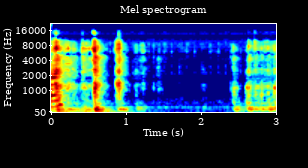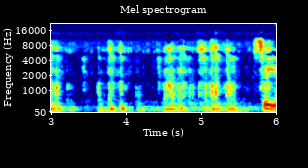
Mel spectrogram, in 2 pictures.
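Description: A tray of coloured pencils being handled in its metal tin: a couple of sharp clicks in the first second, a short pause, then a run of light, irregular taps and clicks.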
